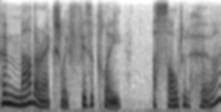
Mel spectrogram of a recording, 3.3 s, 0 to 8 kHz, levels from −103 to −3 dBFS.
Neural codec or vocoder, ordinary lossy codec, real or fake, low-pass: none; Opus, 24 kbps; real; 7.2 kHz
